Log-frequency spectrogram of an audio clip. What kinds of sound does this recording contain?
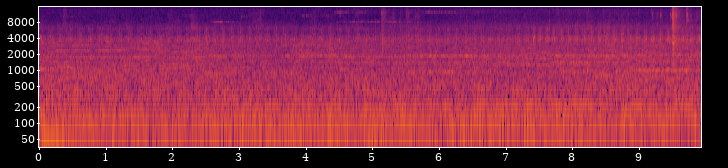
music from a fixed source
